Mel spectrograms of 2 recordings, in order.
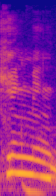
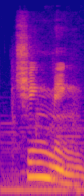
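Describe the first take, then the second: First: The name begins with a hard k sound. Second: The name begins with a ch sound. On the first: The speaker calls it wrong. "I like calling it Kingming because it that kind of rolls off the tongue" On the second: The speaker calls it right. "Or I guess Qingming"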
